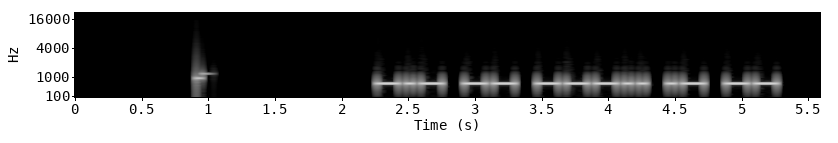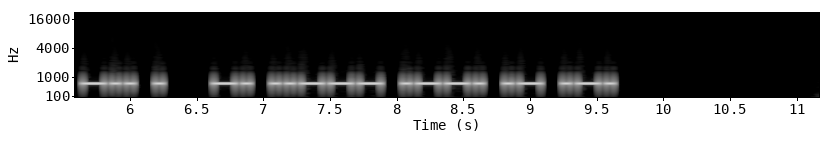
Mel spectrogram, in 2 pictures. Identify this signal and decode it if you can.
Morse code, heard as a keyed tone, about 21 wpm, 700 Hz. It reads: KM8AM DE N2PAR
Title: USA Callsign DE Callsign - 5 Characters - 22wpm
